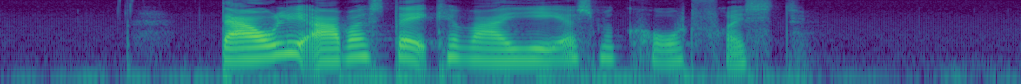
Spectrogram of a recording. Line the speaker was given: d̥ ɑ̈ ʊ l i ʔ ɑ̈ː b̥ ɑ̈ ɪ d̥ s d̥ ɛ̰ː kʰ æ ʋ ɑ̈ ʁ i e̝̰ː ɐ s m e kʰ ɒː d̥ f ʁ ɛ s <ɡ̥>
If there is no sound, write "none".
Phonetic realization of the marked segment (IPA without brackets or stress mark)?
d̥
